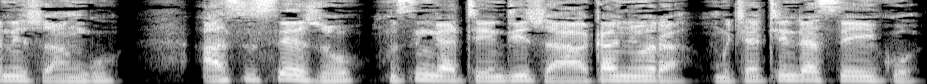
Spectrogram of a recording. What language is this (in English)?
Shona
